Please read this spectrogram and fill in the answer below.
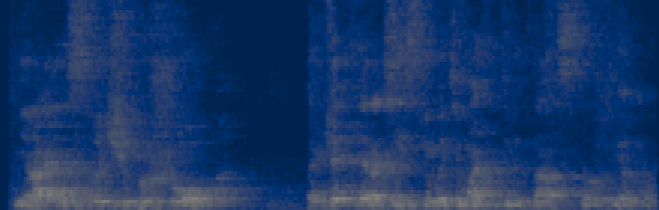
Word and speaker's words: Чебышёв: Неравенство Чебышева. Замечательный российский математик 19 века. Вот правильно, вроде бы, все-таки его произносить именно Чебышев, а не Чебышев, как многие делают.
